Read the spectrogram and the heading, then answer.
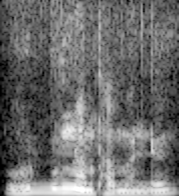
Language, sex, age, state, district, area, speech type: Bodo, male, 60+, Assam, Baksa, rural, spontaneous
